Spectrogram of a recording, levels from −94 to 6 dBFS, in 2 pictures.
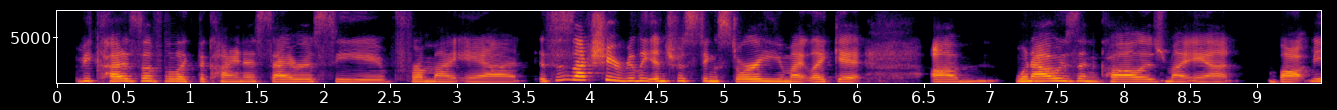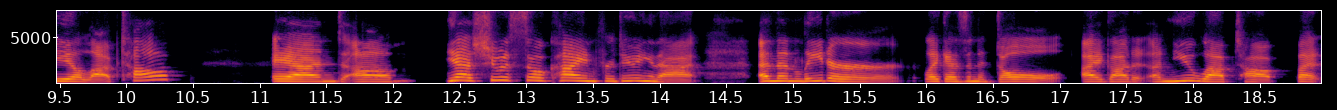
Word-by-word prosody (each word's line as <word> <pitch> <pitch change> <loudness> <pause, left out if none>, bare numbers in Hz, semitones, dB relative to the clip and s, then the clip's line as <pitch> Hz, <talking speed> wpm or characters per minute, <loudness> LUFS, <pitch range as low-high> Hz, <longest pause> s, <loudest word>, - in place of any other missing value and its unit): because 265 0 +1
of, 275 -3 -1
like, 250 -1 -2
the 245 - -4
kindness 230 -1 -5
I 220 0 +2
receive 215 -3 -6
from 235 0 -4
my 220 -2 -3
aunt 205 +2 -5
this 250 +7 -4
is, 410 +3 -5
actually, 390 0 +6
a 320 - +1
really 290 -2 -1
interesting 265 -1 0
story, 245 +1 +1
you 240 -1 -2
might 230 -1 0
like 225 +1 -2
it. 215 -3 0 0.5
Um, 230 +3 -1
when 250 0 +3
I 260 +1 +8
was 280 -2 +1
in 260 -3 -1
college, 230 0 +2
my 225 -2 -1
aunt 210 +3 -3 0.3
bought 215 0 +2
me 250 -1 +1
a 235 -1 +1
laptop, 335 - 0 0.8
and, 235 -2 +5
um 225 +4 0 0.3
yeah, 335 +2 +6
she 320 +3 -4
was 355 -2 -1
so 335 -2 0
kind 315 -4 +3
for 265 -1 -5
doing 285 0 -2
that, 195 -2 -1 0.5
and 270 - +6
then, 270 -2 +1
later, 245 -8 -2
like, 245 +1 0
as 240 -1 0
an 240 0 -1
adult, 225 -1 -2
I 230 0 +3
got 225 -1 -1
a 205 - -7
a - - -5
new 270 +5 0
laptop, 220 -5 0
but 235 -3 -1
240 Hz, 180 wpm, -23 LUFS, 225-270 Hz, 0.8 s, I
